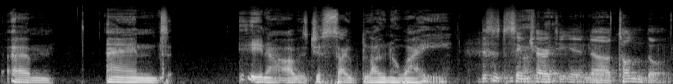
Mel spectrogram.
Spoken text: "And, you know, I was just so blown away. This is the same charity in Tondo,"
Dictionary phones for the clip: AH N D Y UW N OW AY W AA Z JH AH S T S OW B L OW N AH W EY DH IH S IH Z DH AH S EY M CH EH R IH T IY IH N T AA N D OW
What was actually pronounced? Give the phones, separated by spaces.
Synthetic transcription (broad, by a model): AH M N Y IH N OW AY W AA Z JH AH S T S OW B L OW N AH W EY DH IH S IH Z DH AH S EY M CH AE R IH T IY IH N T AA N D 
